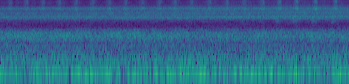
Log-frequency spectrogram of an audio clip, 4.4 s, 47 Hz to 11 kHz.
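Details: Red-veined and intermittent bear cicadas at a fourth-floor home in Zhongli, Taiwan, 16 June 2013, captured with a Nokia Lumia 820: a harsh, constant buzz with high pulses beating about four times a second.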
